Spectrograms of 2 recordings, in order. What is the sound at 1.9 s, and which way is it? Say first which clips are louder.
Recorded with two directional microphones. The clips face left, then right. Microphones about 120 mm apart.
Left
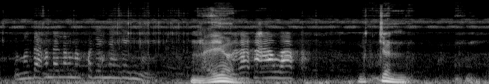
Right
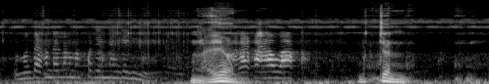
Speech: even; 25° right (ahead or behind).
